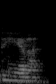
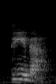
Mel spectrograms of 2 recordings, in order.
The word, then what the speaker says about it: Dina: I'm sorry, I said Deanna. Dina. Excuse me. I have a very difficult name, and I got her name wrong.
